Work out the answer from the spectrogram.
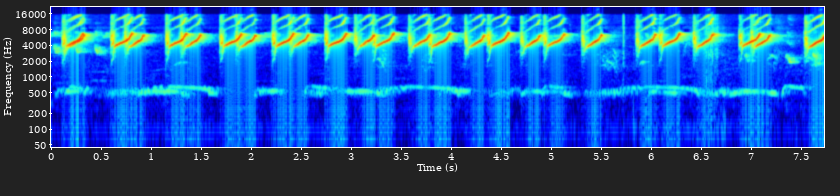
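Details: Male sunbird song, recorded in 2022 for use as a trapping lure: high, thin, sharply rising notes in quick pairs, repeated about twice a second. A lower, steady cooing tone runs underneath.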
